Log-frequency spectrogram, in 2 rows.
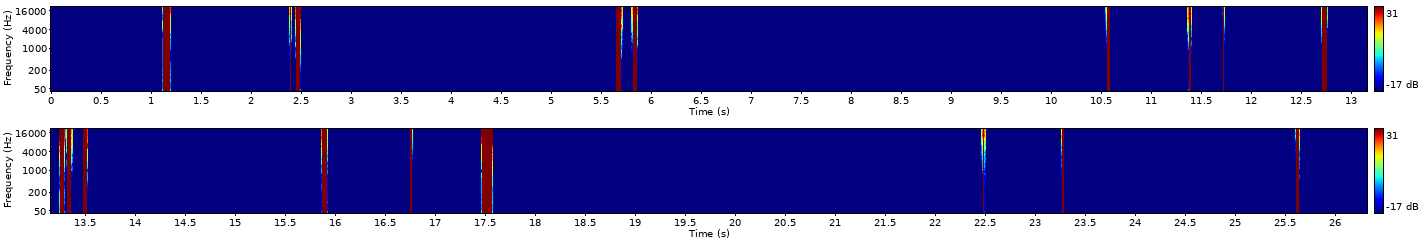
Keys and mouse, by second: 0.7-9.7 drag.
